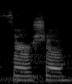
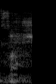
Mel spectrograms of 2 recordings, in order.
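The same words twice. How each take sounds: First: The name is said with an Irish pronunciation. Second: The name is said with a French pronunciation. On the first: This is how it is said at home. "in Ireland, we would say" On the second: This is an acceptable version for French speakers. "but you guys can say"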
